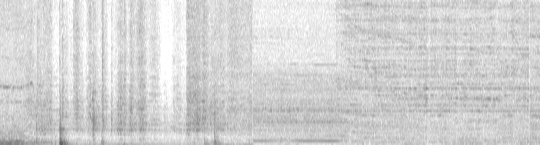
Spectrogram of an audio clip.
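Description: A handheld orbital sander on a pine panel hums steadily and stops under a second in. A sharp knock about a second in is followed by a few seconds of wooden knocks, scraping and rubbing. After that comes low, steady workshop room tone with faint handling of boards.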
